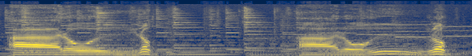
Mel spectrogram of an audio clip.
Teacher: se ha de pronunciar con nariz e inguture juntamente, o sea, pronunciación nasal y gutural simultáneamente, como en estos ejemplos, o en este único ejemplo: aroiro, aroiro, nasal o nasal también, que significa yo desprecio.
